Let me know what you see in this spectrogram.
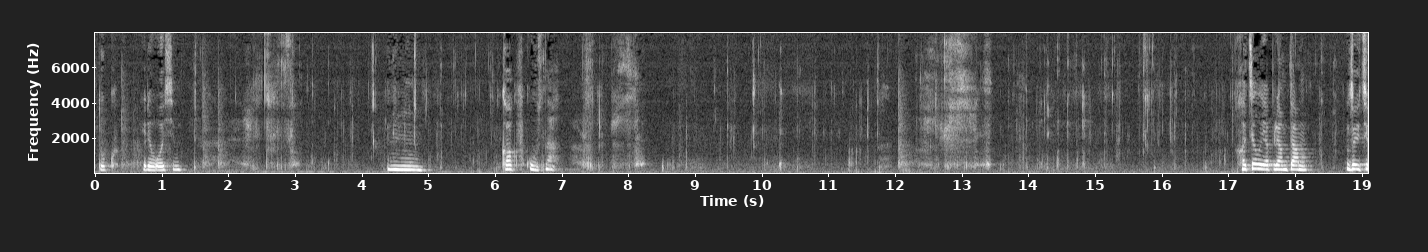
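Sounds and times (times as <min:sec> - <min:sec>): chewing with wet mouth clicks: 0:02.3 - 0:06.2, 0:08.5 - 0:17.2, 0:18.3 - 0:18.8.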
